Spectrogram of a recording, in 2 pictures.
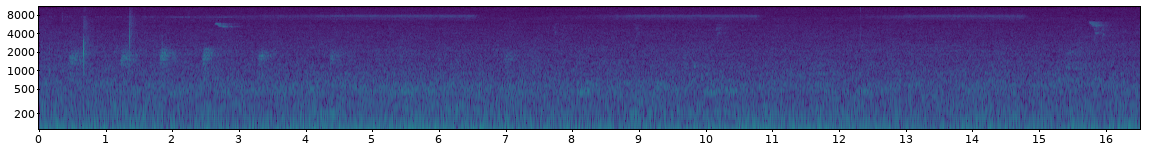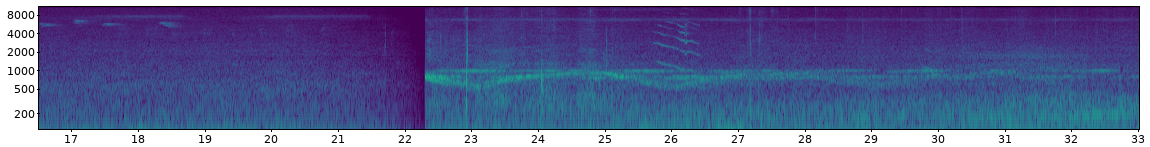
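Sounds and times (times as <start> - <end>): siren wailing: 22.3 - 33.0
high bird chirps: 25.4 - 27.8.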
